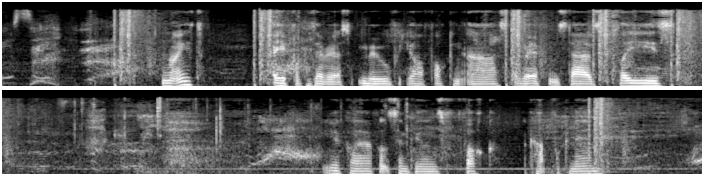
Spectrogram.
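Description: Handgun shots ring out sharply, several times.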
